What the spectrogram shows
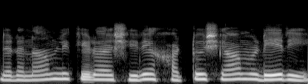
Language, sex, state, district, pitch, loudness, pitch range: Rajasthani, female, Rajasthan, Nagaur, 225 Hz, -13 LUFS, 205-240 Hz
